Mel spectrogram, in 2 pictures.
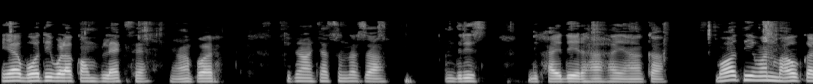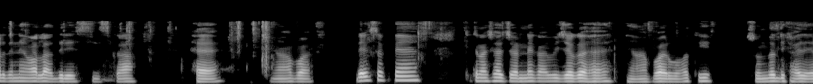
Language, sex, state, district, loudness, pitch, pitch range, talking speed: Hindi, male, Bihar, Jahanabad, -19 LUFS, 145 Hz, 135-155 Hz, 180 wpm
